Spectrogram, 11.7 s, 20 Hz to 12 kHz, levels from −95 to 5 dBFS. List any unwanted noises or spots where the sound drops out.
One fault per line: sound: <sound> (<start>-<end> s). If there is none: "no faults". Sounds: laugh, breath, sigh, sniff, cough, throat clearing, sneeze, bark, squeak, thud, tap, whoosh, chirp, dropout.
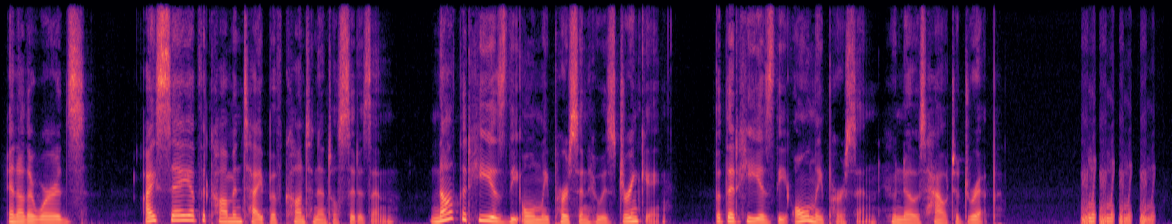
sound: laugh (10.8-11.6 s)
